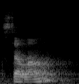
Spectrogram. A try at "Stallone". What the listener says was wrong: You put a lot of A emphasis on it, but it's okay. I thought it was just Stallone. Are we saying the same thing? No, we're not. no, we're not. You're saying Stallone versus Stallone.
